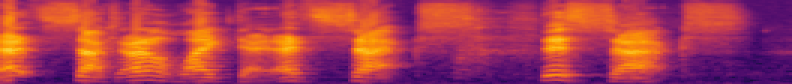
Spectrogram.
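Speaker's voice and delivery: very loud angry griping, acted. Imitating a negative guy from class, imitating a pissed-off angry voice. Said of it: "this very pissed off sounding angry voice".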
